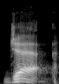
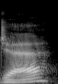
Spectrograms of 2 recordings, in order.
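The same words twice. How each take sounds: First: The vowel ends abruptly in a glottal stop. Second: The long vowel fades away at the end. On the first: The speaker calls it right. "I have a glotal stop at the end" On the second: The speaker calls it wrong. "I'm not saying ja and the alif, the long vowel here, fades away by itself"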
